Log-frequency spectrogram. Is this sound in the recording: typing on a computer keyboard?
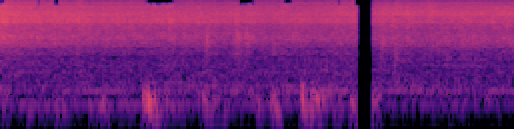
no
